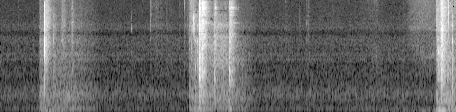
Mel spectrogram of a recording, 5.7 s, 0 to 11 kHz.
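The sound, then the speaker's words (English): Diagonal cutters snip wires down to about three-quarters of an inch: a few sharp, crisp clicks, spaced by quiet gaps, with one burst holding several quick cuts close together. “We'll take our diagonal cutters and cut these off to about, 3/4 of an inch.”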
